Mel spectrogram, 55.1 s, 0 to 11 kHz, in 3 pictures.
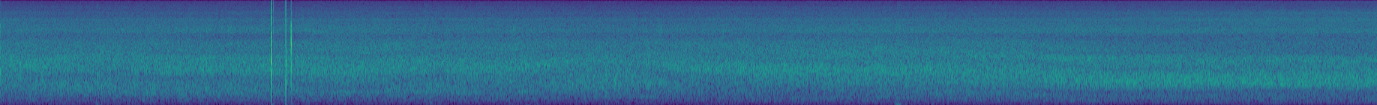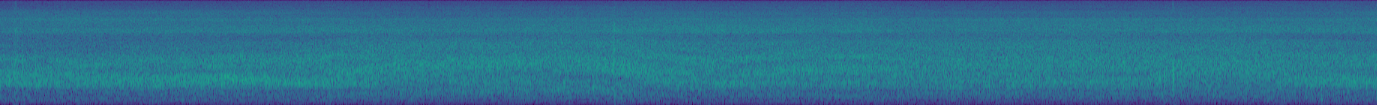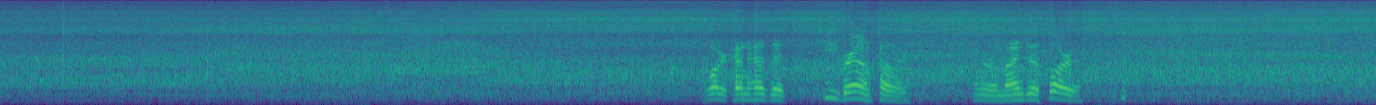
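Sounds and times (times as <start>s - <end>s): creek water flowing: 0.0s - 55.0s.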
